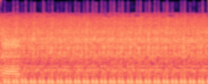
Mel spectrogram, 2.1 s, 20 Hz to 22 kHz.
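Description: A Ducati Streetfighter V4S motorcycle with an aftermarket exhaust rumbles loudly in a continuous, pulsing low drone while riding in rush-hour traffic, with a voice briefly heard at the start over the engine.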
